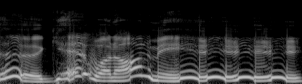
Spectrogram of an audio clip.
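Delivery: voice cracking, me drawn out. Speaker talks about the community he has cultivated; voice breaking. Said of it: "why is my voice breaking all day today?".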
